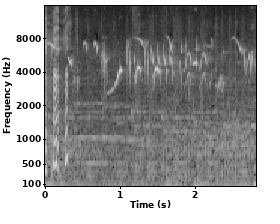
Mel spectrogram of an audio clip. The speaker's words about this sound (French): Bon appétit, chers oiseaux.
